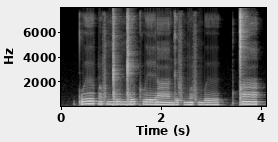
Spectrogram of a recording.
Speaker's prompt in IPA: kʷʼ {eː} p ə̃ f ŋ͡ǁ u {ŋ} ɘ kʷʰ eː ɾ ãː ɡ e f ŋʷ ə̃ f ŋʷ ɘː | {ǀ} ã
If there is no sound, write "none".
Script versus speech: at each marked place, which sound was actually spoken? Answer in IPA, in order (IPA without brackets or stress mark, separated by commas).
ɘː, ŋ͡ǁ, ǀ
